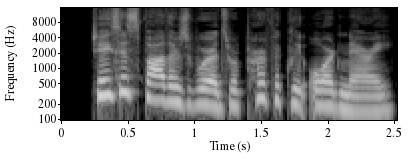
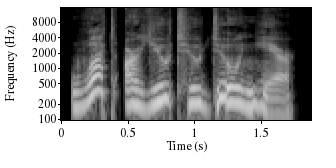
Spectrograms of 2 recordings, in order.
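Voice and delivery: slow, understated angry shout; restrained shout. A narrator's reading. Inquisitor to two intruders at the library door, mild slow shout. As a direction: draw out the outraged question, only mildly raised. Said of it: "she shouted".

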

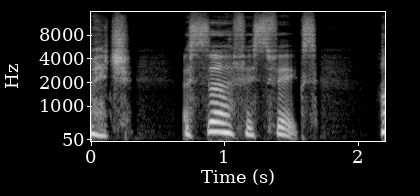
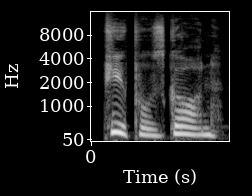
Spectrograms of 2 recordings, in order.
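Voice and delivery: plain reading voice

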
